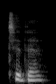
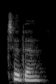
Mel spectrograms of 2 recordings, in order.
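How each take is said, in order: Both takes have the same delivery.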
